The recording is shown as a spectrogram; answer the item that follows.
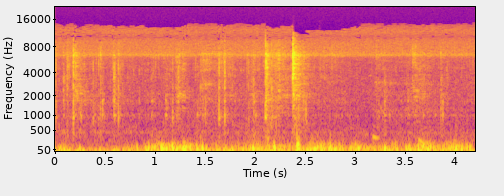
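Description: Bicycle rolling along a concrete sidewalk: a steady low rumble of wind and tyres with irregular sharp rattling clicks.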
